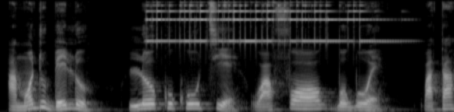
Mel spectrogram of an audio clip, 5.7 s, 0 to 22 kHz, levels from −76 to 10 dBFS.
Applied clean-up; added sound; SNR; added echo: none; Bell; -3 dB; none.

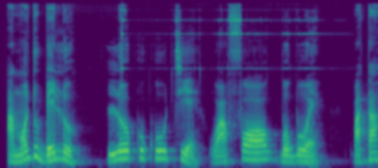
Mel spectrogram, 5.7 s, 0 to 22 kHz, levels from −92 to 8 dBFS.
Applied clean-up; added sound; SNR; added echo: neural mask model DeepFilterNet 3.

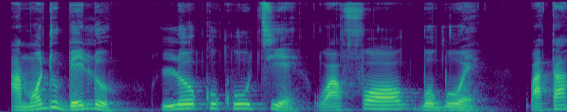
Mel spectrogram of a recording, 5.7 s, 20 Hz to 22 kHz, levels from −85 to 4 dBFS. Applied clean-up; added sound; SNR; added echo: neural mask model Resemble Enhance denoiser.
